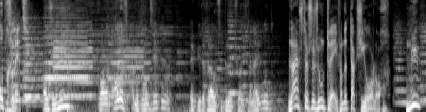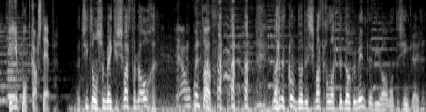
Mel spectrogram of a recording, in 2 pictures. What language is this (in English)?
Dutch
